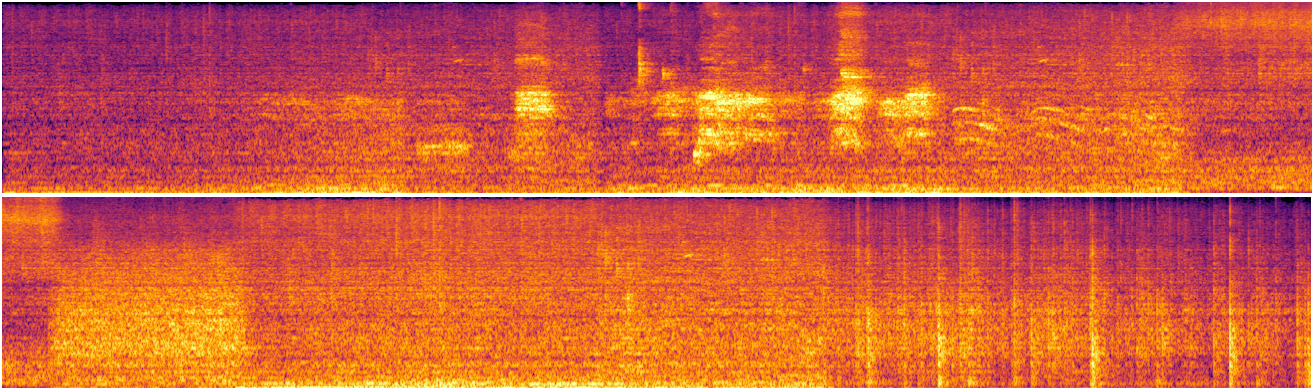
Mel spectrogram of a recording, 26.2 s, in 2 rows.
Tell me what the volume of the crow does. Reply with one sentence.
The volume of the crow goes up, then down.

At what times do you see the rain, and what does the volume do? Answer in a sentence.
The rain can be heard from 0.0 to 26.1 s, getting louder.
